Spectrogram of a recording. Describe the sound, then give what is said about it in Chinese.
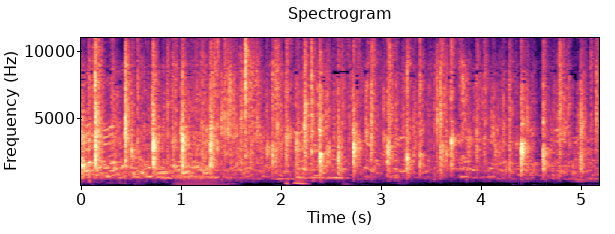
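An audience at a special show in Shenyang breaks into sustained, dense applause for a performer's father seated in the front row, many hands clapping steadily for the whole stretch, with a couple of brief voices calling out underneath early on. “当时是所有的观众就知道了他的爸爸第一次到现场来看，然后全场哗给他鼓掌，给他鼓掌。 给爸爸鼓掌。”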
